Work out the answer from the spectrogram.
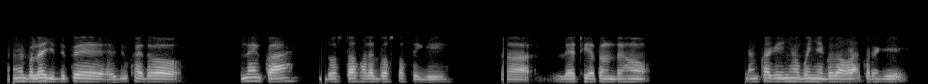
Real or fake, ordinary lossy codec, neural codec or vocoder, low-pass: real; none; none; 3.6 kHz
